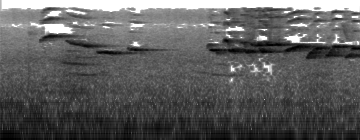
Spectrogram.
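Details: Orange-headed thrush giving a relaxed song to prompt other birds: a few descending whistled notes, a brief pause, then a denser, brighter run of high chirping and trilled phrases.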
